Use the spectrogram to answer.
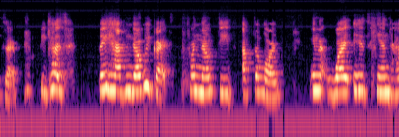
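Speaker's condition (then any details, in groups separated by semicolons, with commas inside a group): Cerebral palsy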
